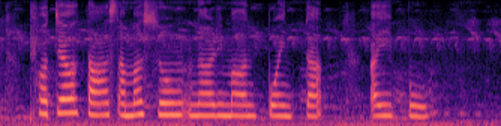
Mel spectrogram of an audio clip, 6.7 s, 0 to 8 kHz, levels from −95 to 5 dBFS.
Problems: background sounds at intervals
